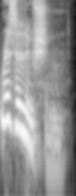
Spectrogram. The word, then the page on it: resolution: British English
